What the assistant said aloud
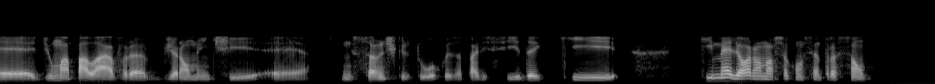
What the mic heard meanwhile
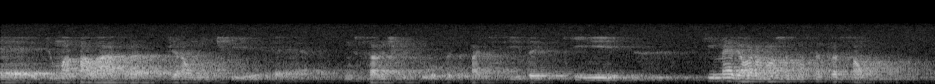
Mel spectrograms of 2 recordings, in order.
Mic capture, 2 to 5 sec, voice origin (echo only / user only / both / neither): echo only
